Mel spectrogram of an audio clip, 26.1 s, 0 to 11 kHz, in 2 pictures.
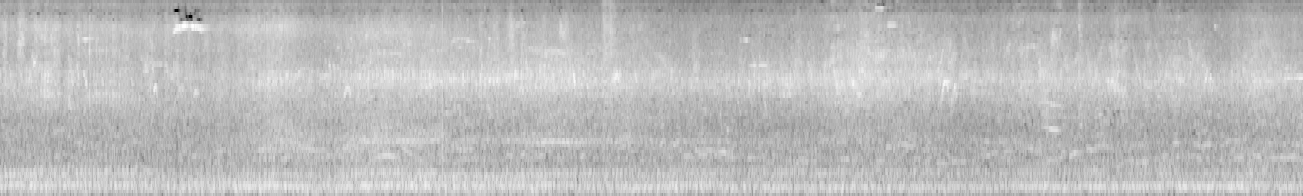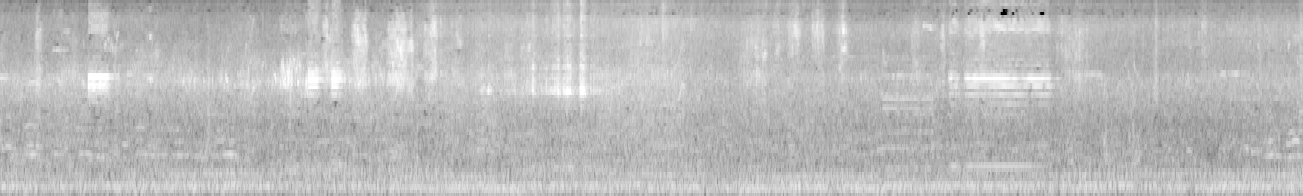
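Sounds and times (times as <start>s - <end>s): traffic rumble: 0.0s - 26.0s
voices: 0.0s - 26.0s.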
